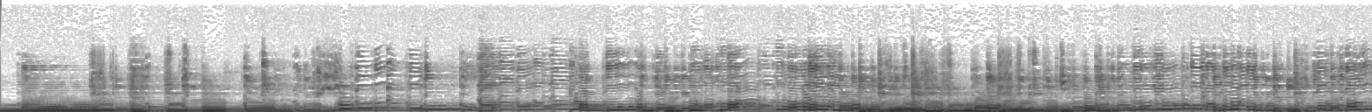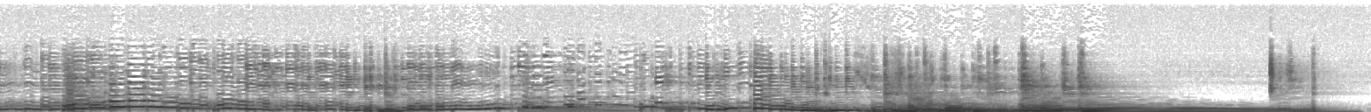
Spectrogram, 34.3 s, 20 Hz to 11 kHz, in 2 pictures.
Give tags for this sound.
blues fender guitar guitar-jam jam riff srv s-r-v-wanna-be-2 stevie-ray stratocaster vaughan

